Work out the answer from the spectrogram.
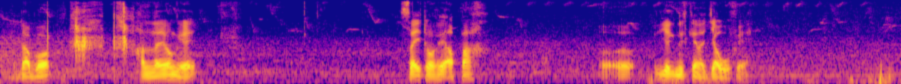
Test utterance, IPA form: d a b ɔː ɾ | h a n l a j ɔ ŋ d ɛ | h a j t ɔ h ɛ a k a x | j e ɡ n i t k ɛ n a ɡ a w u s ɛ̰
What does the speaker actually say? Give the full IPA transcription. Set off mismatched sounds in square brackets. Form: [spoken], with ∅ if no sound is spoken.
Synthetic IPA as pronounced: d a b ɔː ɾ | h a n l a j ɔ ŋ [ɡ] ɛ | [s] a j t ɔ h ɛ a [p] a x | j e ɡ n i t k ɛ n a [ɟ] a w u [f] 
